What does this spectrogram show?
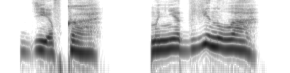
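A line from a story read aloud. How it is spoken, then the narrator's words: Whining. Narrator (Russian): раскулил гаденыш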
